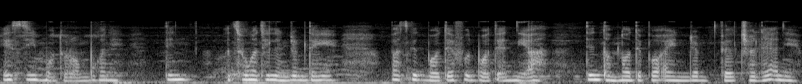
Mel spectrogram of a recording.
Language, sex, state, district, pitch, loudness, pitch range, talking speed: Mizo, female, Mizoram, Aizawl, 195 Hz, -16 LUFS, 185-215 Hz, 240 wpm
